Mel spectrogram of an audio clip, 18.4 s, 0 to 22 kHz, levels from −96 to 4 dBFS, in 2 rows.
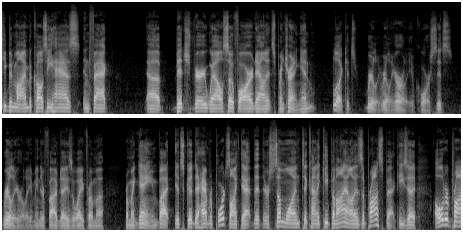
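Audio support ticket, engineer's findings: Compressed frames skipped at 5.57 s after "so far down at", 7.55 s before "really early of course", and 14.73–14.75 s before "to kind of keep". Each jump loses about one 20 ms frame, likely decoder rejecting damaged frames.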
